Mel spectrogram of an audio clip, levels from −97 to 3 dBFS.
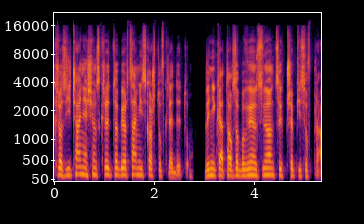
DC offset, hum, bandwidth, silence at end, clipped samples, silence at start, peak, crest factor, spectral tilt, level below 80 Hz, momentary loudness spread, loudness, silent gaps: under 0.1%; none; 17.5 kHz; 0 s; under 0.1%; 0 s; -4 dBFS; 16 dB; -2.5 dB/octave; -66 dBFS; 8 LU; -18 LUFS; 2.83-3.01 s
